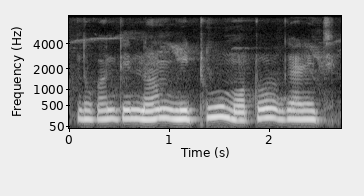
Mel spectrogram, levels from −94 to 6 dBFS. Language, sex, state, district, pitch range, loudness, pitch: Bengali, female, West Bengal, Alipurduar, 180-195 Hz, -13 LUFS, 185 Hz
